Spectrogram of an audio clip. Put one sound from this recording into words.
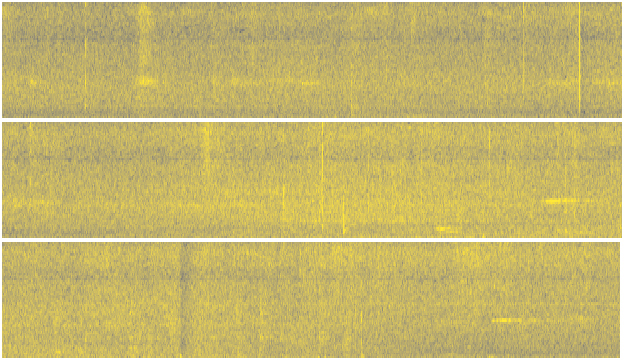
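Leaves rustle as a baby monkey climbs through branches.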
